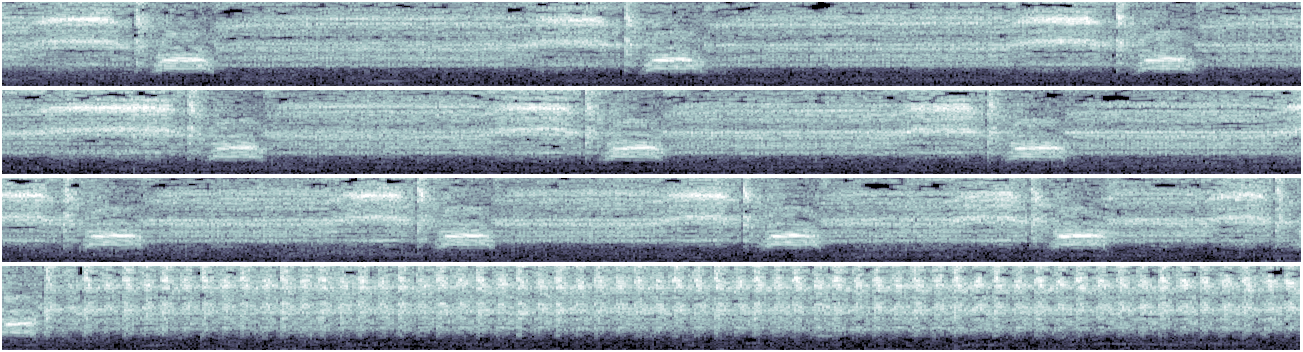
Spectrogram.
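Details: Cicadas buzz in a steady high whine with regular rasping pulses every second or two, then merge into an unbroken sizzling drone for the last few seconds.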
